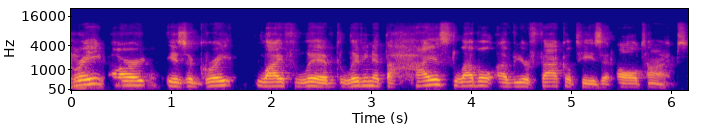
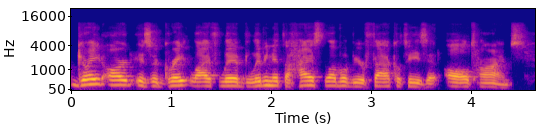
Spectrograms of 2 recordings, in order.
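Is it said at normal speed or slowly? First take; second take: slowly; normal speed. First: It is said more slowly and deliberately. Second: It is said at a normal, quicker pace.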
